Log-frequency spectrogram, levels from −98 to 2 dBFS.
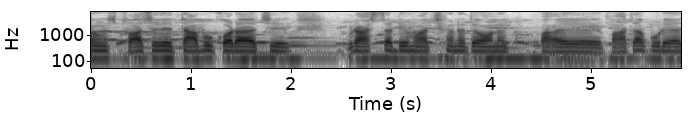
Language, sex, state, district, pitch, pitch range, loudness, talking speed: Bengali, male, West Bengal, Purulia, 125 Hz, 120-130 Hz, -17 LUFS, 130 wpm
